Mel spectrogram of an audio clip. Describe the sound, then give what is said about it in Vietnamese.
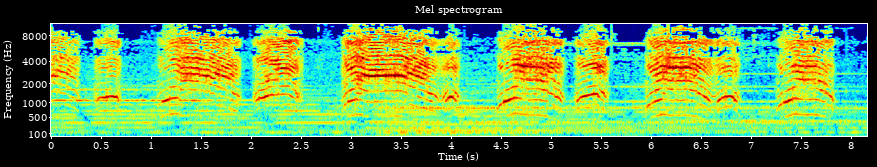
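A newborn baby girl crying faintly from afar, with many repeated wailing cries rising and falling in pitch, separated by short pauses over a low steady background. “Đâu đây có tiếng trẻ con đang khóc văng vẳng.”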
